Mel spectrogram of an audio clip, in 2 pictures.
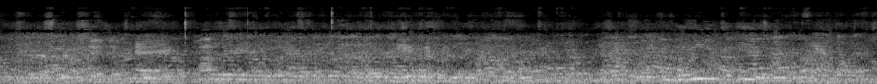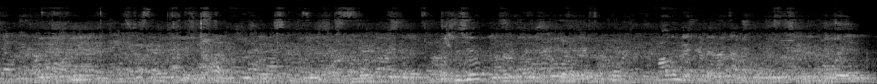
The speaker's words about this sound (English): here is traffic at the Apple Store this week's Just Listen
